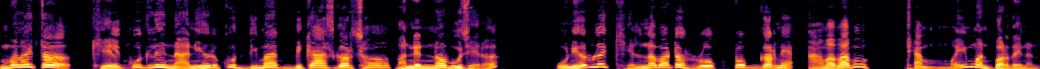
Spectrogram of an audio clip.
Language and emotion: Nepali, disgusted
